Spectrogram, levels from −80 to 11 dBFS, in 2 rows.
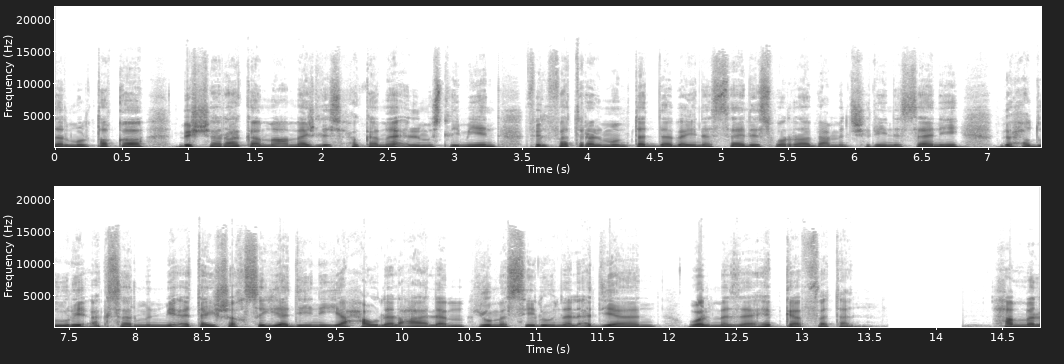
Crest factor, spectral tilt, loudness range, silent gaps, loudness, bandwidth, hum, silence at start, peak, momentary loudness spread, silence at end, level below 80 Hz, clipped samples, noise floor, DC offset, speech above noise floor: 16 dB; -7 dB/octave; 2 LU; 13.65-14.20 s; -16 LUFS; 13.5 kHz; none; 0 s; 0 dBFS; 5 LU; 0 s; -40 dBFS; under 0.1%; under -90 dBFS; under 0.1%; over 75 dB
